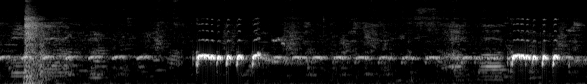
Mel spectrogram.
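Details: Banyumili song of a zebra dove, played to lure other birds into singing: a brief sharp click, then two bursts of fast pulsed cooing about three seconds apart, with a steady drone underneath.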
